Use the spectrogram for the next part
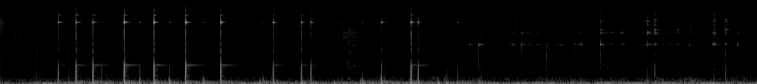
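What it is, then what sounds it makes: Glass bottle tapped with fingernails. A large green glass water bottle is held and turned while being tapped with fingernails, giving a series of sharp, separate clinks with a bright, short glassy ring over a low background hum. After about four and a half seconds the tapping turns quicker and softer, becoming a dense, high clicking patter.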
